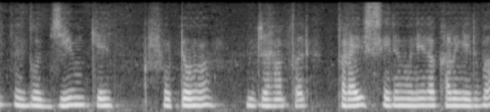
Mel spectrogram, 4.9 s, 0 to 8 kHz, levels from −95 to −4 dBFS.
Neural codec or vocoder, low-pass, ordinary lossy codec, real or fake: codec, 16 kHz, 1.1 kbps, Voila-Tokenizer; none; none; fake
